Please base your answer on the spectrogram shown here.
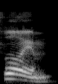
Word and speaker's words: phlegm: phlegm. flame. phlegm. 프, flame. 여기 발음 껴 있죠? 가래, 담, 그 다음에 침착이라는 뜻도 가지고 있습니다. MD는 G니까 발음 안 하는데 이때는 발음해요.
